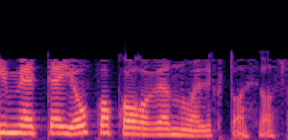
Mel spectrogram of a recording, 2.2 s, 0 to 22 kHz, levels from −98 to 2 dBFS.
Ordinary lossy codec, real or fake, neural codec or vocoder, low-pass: AAC, 16 kbps; fake; codec, 16 kHz, 4 kbps, X-Codec, HuBERT features, trained on balanced general audio; 7.2 kHz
